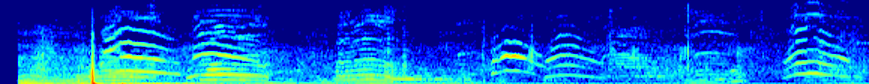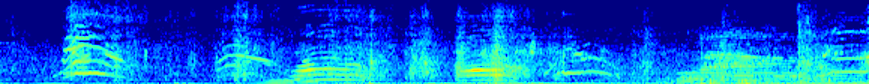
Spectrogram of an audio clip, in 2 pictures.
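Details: Several cats and kittens meowing in a home; a steady run of short, high, arched mews follows one after another, with a constant low hum beneath and a sharp knock near the start.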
